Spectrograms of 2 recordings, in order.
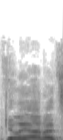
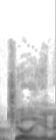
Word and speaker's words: Gillian: It was truly that my mom saw it in a book and for whatever reason thought it was Gillian and not Jillian, and obviously had never met anyone with the name to know it was Jillian, and so just named me Gillian.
